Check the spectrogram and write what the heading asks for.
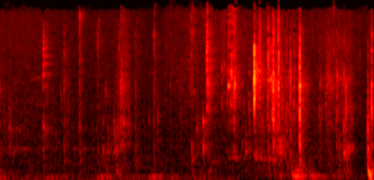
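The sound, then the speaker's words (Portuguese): Someone handles a plastic bottle and takes a drink of water: soft crinkles, scattered clicks and light taps over a few seconds, ending in a sharper knock, all fairly quiet with no talking. “deixa eu só tomar uma água”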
